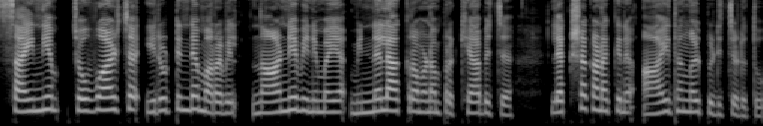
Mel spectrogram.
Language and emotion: Malayalam, neutral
